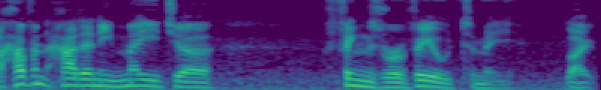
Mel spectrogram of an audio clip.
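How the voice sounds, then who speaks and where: The intonation is lively and the voice somewhat breathy. It comes with an English accent. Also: man. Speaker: vlogger. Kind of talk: video diary.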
